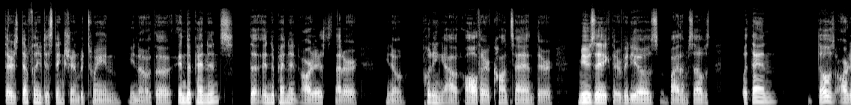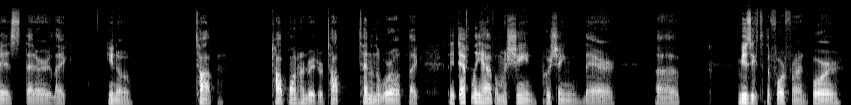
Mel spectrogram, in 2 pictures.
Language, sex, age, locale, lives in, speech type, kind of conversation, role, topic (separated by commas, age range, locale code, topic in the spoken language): English, male, 30-34, en-US, United States, conversation, podcast, host, Why do you think music brings people together in meaningful ways?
